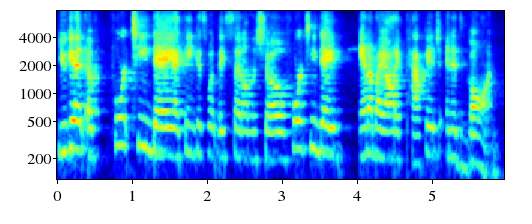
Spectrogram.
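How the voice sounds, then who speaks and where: A woman's voice: medium pitch, moderate pace, a bit bright. A woman in her thirties co-hosting a podcast, chatting casually, blunt and frank and swearing freely. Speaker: podcast co-host. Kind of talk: casual chat. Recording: roomy echo.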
